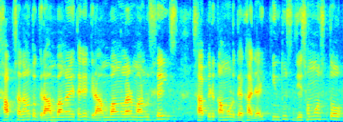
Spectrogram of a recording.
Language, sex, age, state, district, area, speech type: Bengali, male, 45-60, West Bengal, Paschim Medinipur, rural, spontaneous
